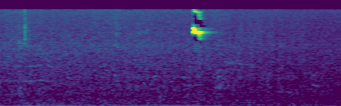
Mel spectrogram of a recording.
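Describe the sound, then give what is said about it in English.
A robin calling: one short, bright, high-pitched chirp rings out midway over a faint, steady low background hiss. “Hark! I hear a robin calling.”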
